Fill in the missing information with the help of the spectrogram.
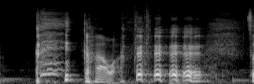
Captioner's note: laughing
